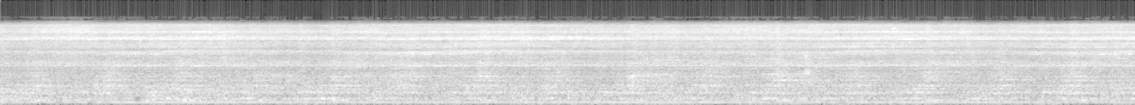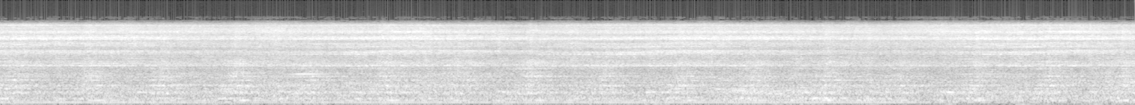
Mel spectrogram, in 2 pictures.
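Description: Triple-expansion stationary steam pumping engine turning over on compressed air instead of steam, running steadily with an even mechanical noise from its moving parts.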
